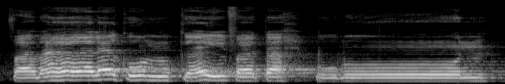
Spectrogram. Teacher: فما ما میں الف مدہ 1 الف کے برابر کیجئے گے، یہاں پر میم میں اظہار شفوی ہوگا۔ کیفا میں یالین سے نرم آواز کے ساتھ جلد پڑھیں گے، یہاں پر وقف کی صورت میں مد عارض وقفی ہوگا تو اس طرح سے پڑھیں گے۔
